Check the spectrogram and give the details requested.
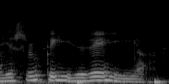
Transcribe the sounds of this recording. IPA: jos rukihiŋkiʋ ʋei jɑ

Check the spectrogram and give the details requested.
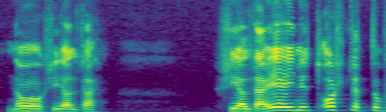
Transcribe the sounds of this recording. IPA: noː siæltæ siæltæ ei nyt ostetːu

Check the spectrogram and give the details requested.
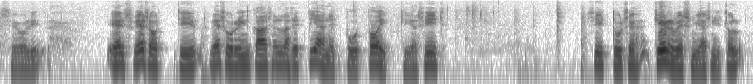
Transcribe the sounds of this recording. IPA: se oli ens ʋesotːiː ʋesuriŋ kɑː selːɑset piæ̝net puːt poikːi jɑ siːt siːt tul se kirʋesmiæ̝s niːt ol

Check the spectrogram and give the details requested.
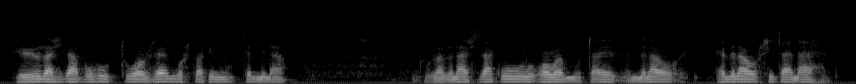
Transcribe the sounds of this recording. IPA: kyːlːæ sitæ puhutːu on semːostɑkim mutː em minæ kylæ minæ sitæ kuːlːu ʔolem mutːɑ e em minæ o em minæ os sitæ næhny

